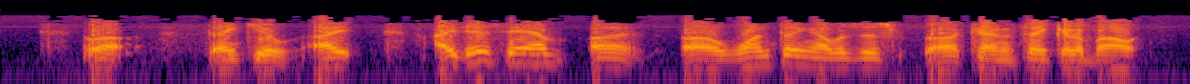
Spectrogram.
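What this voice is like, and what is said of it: Hoarse, lost voice from cold. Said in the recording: “I've lost my voice. I've got a really bad cold.”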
